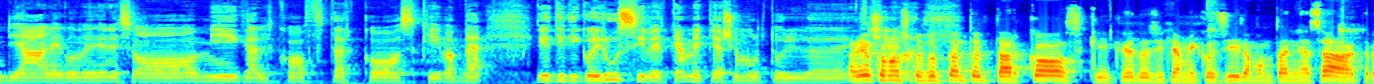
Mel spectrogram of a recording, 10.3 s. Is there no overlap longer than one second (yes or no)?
yes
